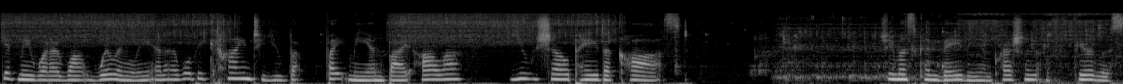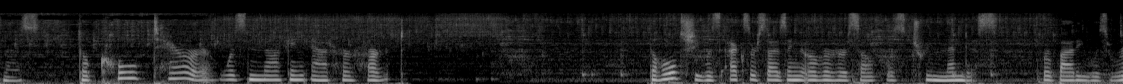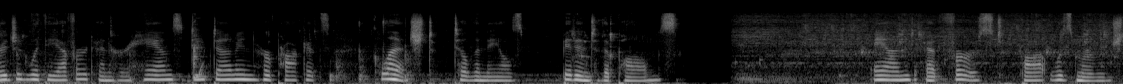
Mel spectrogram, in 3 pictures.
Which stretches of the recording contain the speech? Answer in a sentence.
The speech can be heard from 0.0 to 6.9 s, from 8.8 to 15.3 s, from 17.7 to 29.2 s and from 31.0 to 33.6 s.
